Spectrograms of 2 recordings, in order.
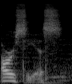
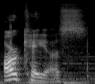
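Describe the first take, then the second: First: The name begins with a soft 'ar-s' sound. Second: The name begins with a hard 'ark' sound. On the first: This is what everybody actually says. "Everybody calls it Arceus" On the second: This is the official pronunciation. "the official pronunciation of Arceus is Arc Arceus"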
